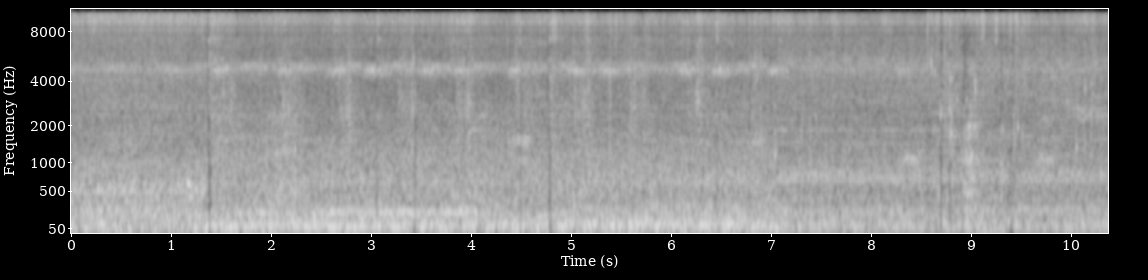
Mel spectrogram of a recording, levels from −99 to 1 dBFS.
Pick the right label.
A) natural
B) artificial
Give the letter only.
B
